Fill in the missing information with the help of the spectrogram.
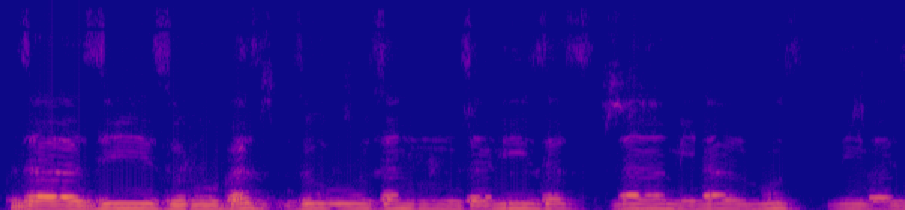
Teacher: ujung lisan di antara gigi atas dan gigi bawah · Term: huruf zai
